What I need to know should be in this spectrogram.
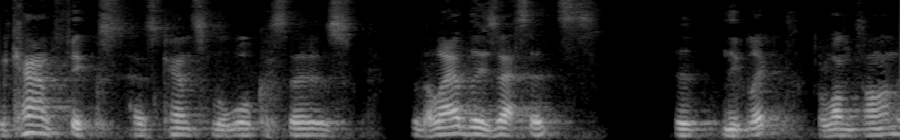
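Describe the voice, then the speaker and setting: A man's medium-pitched voice, somewhat breathy and dark and mellow in tone, with fairly even intonation. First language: not English. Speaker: city councillor. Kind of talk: council meeting debate.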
